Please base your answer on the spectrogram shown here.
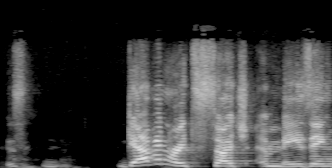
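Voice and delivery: normal talking voice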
